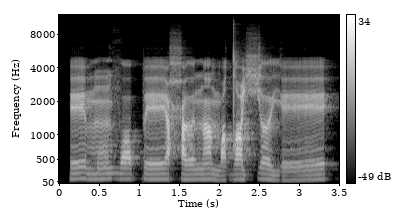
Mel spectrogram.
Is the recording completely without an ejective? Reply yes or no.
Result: yes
